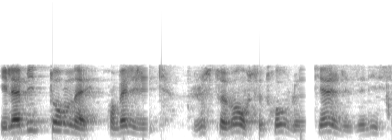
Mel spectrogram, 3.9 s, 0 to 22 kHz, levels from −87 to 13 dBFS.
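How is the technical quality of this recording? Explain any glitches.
The recording has two kinds of glitch: three short jumps and two gaps patched with repeated sound. It runs through G.711 telephone coding, so the audio is limited to the phone band of about 300 Hz to 3.7 kHz.

At 0.53 s, 1.62 s and 2.60 s there are sudden jumps forward. The second comes just before "justement où". The third comes just after "justement où". Each is likely a dropped buffer (overrun). The recording software was too slow to collect a block of samples, and the hardware overwrote it. Roughly 20 ms of audio vanishes each time. The two sides are joined directly, with no silence between them. That produces the skip.

From 1.44 s to 1.50 s, just before "justement où", there is packet loss with pitch repetition. About 60 ms went missing, which fits three 20 ms packets. The receiver filled the hole by repeating the last pitch cycle. 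This gap is short, so it sounds like a brief held, buzzy tone. From 3.02 s to 3.16 s a longer gap of 140 ms is patched the same way. There the repeated cycle fades toward silence, and the speech returns with a quick cross-fade.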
